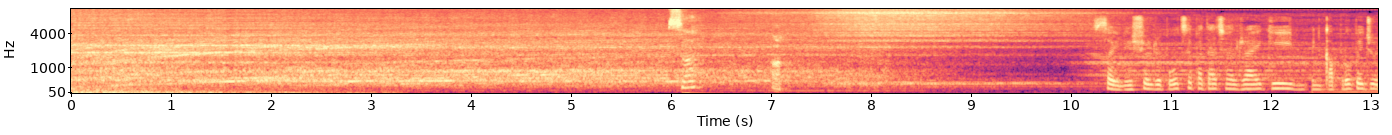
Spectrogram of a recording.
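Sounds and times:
faint gliding tones: 6.0s - 13.0s.

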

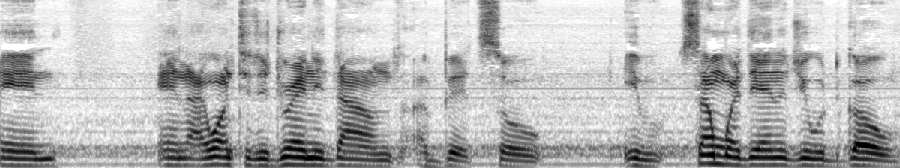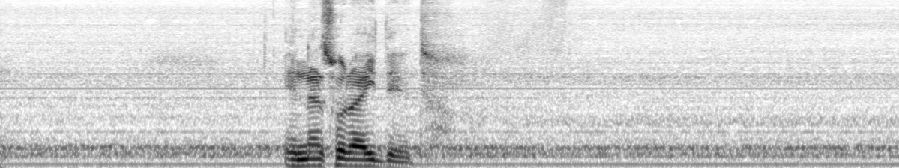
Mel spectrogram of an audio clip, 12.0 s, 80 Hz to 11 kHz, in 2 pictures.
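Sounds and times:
machine hum: 0.0s - 11.9s.

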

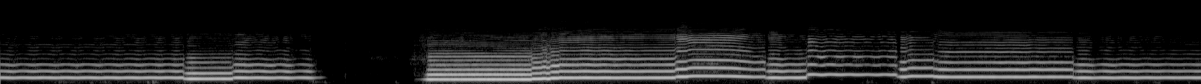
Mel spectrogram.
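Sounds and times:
saxophone melody: 0.0s - 3.4s, 4.1s - 12.0s.

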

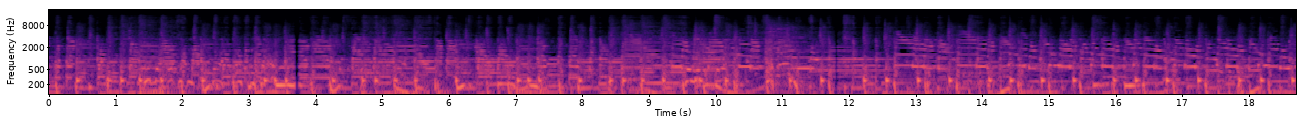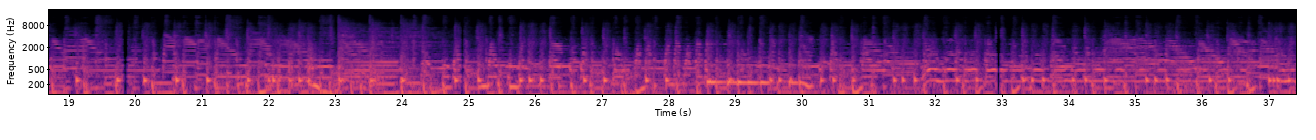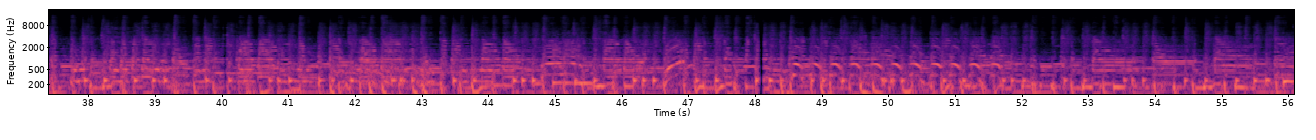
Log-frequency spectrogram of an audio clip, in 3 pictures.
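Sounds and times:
drums: 0.0s - 56.0s
electronic keyboard: 0.0s - 56.0s.

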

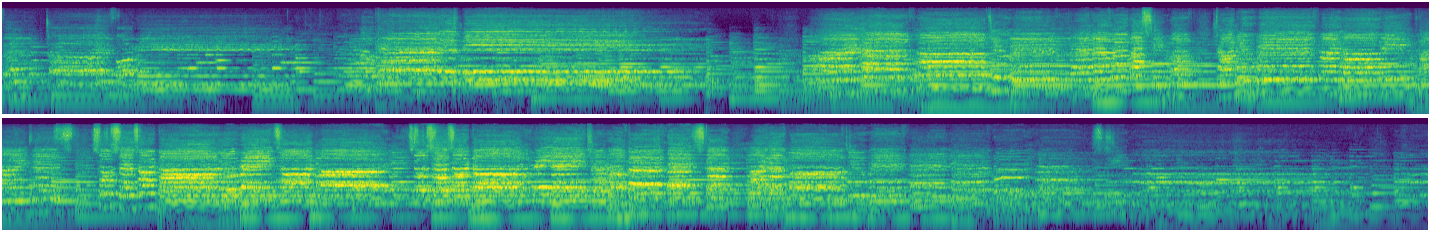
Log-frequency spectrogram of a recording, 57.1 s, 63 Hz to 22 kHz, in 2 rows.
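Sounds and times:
choir singing gospel: 0.0s - 57.0s.

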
